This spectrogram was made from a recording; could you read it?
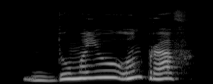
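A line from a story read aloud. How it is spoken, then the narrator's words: Uncertain. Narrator (Russian): неуверенно сказала я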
